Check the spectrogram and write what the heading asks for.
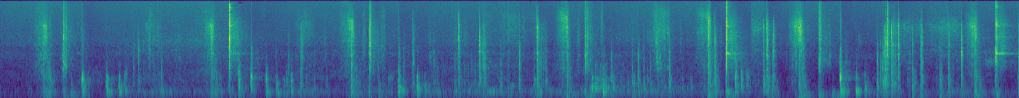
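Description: Hockey stick and pucks on a plastic shooting pad on a wooden deck: a string of sharp clacks, scrapes and knocks as drag shots are taken one after another.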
